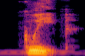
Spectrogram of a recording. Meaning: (verb) To work on a minicomputer late at night; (noun) A nighttime hacker on early minicomputers
- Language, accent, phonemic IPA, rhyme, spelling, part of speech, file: English, Australia, /ɡwiːp/, -iːp, gweep, verb / noun, En-au-gweep.ogg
